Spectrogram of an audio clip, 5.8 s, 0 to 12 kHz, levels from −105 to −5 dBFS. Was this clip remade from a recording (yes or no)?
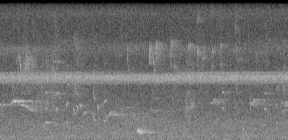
no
